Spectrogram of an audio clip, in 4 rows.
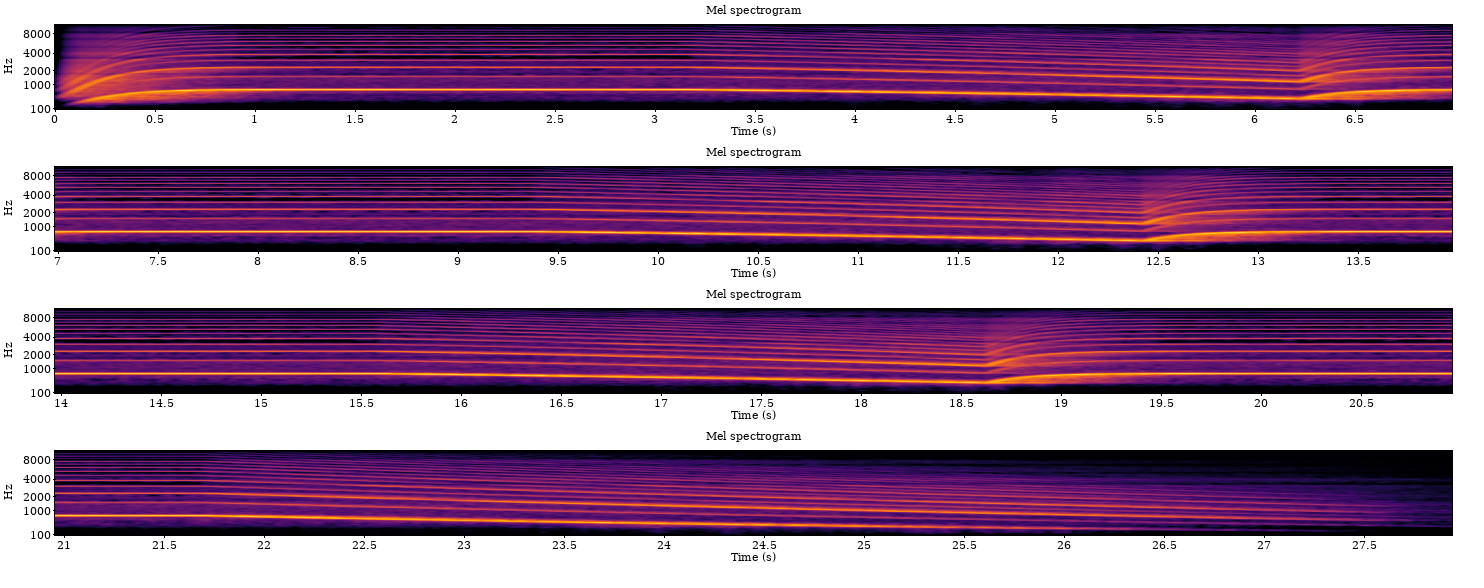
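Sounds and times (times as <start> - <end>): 
police car siren: 0.1 - 27.6.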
